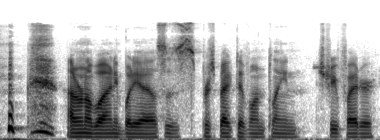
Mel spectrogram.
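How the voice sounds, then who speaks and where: A man's voice: on the low side, very animated, moderate pace, bright, forceful tone, clean tone, dry recording. A young man hosting a casual gaming chat, laid-back, often laughing as he reads the chat. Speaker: podcast host reading chat.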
